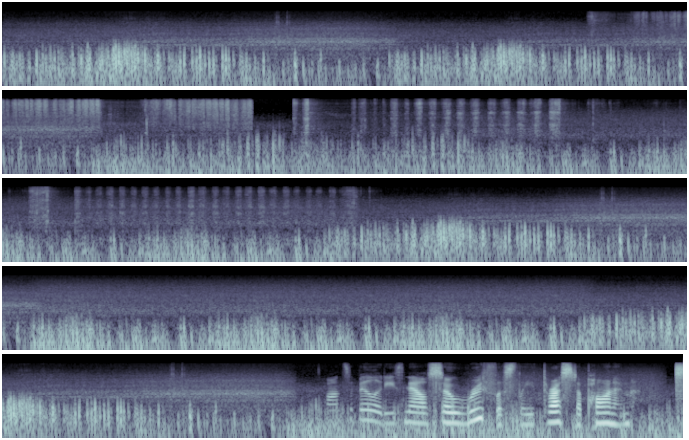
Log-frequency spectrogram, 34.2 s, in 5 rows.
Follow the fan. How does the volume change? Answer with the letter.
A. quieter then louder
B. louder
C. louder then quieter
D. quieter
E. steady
A.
